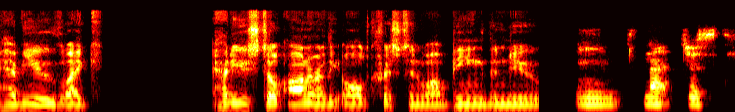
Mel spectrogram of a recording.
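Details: Adult male speaker, with a brief second voice; typical speech.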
